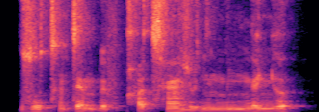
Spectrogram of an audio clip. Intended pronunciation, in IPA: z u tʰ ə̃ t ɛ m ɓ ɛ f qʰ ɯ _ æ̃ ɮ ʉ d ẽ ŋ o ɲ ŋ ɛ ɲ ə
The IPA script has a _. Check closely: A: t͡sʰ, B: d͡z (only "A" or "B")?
A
